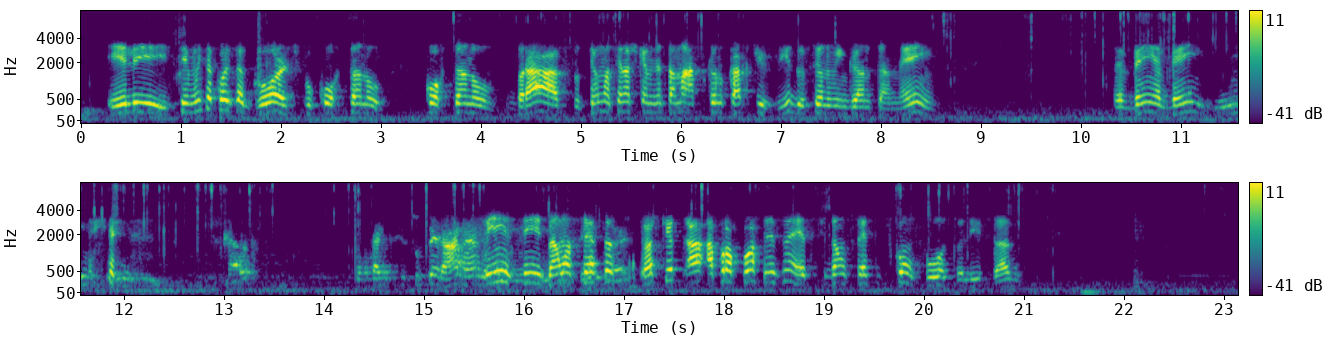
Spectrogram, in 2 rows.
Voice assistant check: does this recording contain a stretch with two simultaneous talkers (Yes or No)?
Yes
